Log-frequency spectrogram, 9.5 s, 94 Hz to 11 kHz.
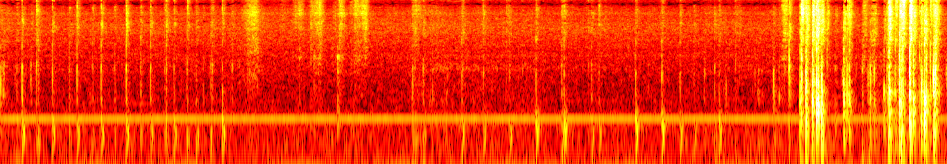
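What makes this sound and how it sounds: A small striped bamboo hairbrush is held in the hands and then set on carpet while fingernails scratch its bristles and wooden back. Quiet, rapid soft ticks and scratches sit over a steady low hum near 300 Hz. Near the end they give way to louder, brighter bursts of raspy scratching.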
